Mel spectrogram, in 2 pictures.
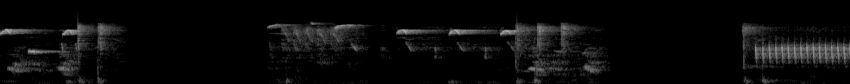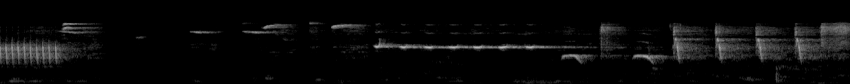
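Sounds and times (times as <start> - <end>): birds chirping and whistling: 0.0 - 1.3, 2.7 - 6.0, 7.4 - 17.0.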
